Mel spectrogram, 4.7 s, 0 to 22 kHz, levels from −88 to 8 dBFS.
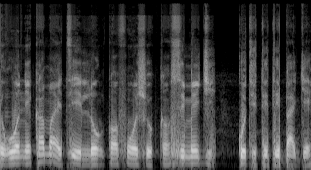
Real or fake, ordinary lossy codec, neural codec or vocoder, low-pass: fake; Opus, 32 kbps; vocoder, 44.1 kHz, 128 mel bands every 256 samples, BigVGAN v2; 19.8 kHz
